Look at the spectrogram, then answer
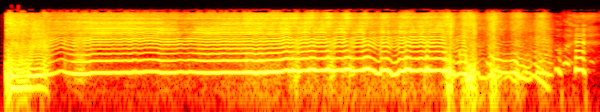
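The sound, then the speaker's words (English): Someone blows a long, loud mouth-made fart noise, a buzzy raspberry holding a steady pitch with slight wobbles for several seconds before breaking into a few short sputters. “You can go ahead and make fart noises all you want.”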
